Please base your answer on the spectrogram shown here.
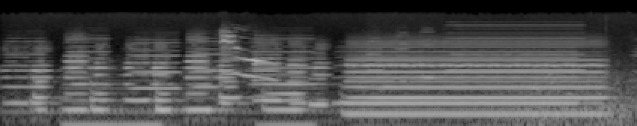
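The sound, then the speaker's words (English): A cat named Dog meows loudly, several short, rising and falling cries followed by one long, drawn-out meow held for a few seconds. No one speaks. “Dog's a great cat.”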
